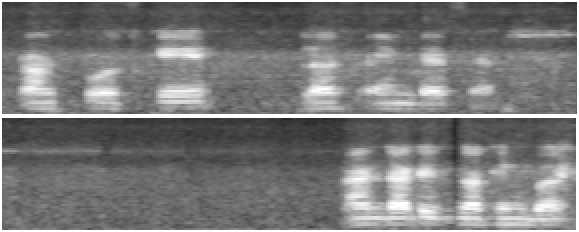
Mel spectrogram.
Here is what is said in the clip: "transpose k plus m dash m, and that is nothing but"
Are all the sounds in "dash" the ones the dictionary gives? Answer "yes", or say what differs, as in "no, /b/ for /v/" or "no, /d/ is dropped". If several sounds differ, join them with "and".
no, /s/ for /ʃ/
